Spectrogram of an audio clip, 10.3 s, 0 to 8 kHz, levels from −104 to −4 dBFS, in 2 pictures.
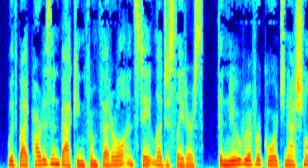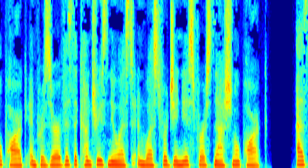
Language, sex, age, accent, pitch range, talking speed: English, female, 30-49, American, 180-200 Hz, 160 wpm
